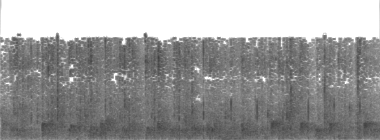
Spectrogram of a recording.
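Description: A crowd in Otapoti claps for a committee supporting the multi-ethnic communities network, many hands creating a dense, crackling wash of applause that holds an even, fairly loud level throughout without pause or speech.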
